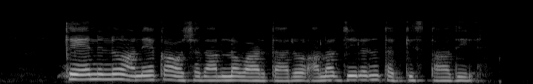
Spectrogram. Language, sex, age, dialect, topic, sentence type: Telugu, female, 25-30, Southern, agriculture, statement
